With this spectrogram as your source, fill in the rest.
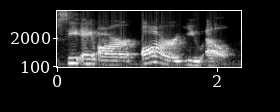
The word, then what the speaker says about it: Carl: It's pronounced, the persona is Carl. That is a running joke for my old name. But I kept the name Carl for that character, Carrul. And they are a pirate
